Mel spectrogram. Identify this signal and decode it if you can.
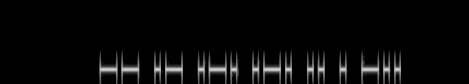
Morse code, heard as a keyed tone, about 22 wpm, 700 Hz. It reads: MARRIED
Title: ED Suffix - Top 100 Words with Base Words 22wpm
